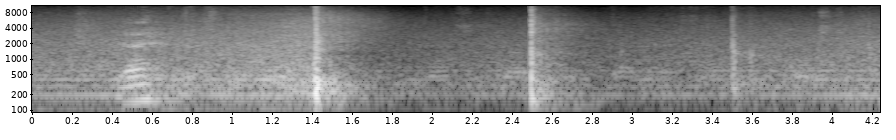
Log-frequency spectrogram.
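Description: Three sharp slaps of wrestlers' bodies and limbs hitting the mat as they scramble: the loudest about a second and a half in, then two weaker ones about a second apart.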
